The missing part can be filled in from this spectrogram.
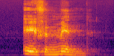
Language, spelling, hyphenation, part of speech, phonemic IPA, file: Dutch, evenmin, even‧min, adverb, /ˌeː.və(n)ˈmɪn/, Nl-evenmin.ogg
- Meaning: neither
